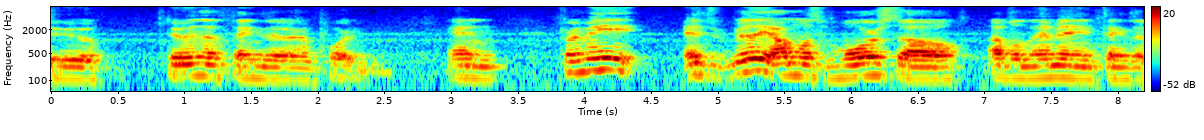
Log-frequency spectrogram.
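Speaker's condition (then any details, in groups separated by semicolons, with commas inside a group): ALS; about 2 years since onset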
